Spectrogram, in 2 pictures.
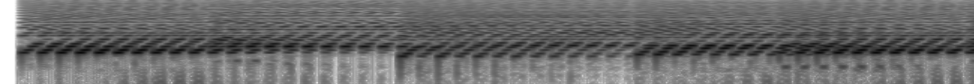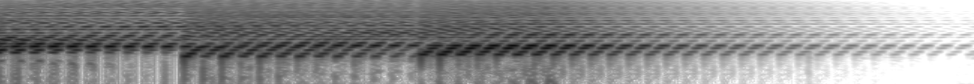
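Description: A pitched audio sample played back through a Tone.js chorus demo with the chorus effect switched off, so the sound is heard dry. It moves through several notes with a rapid grainy pulsing and fades away over the last couple of seconds.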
